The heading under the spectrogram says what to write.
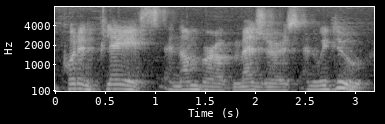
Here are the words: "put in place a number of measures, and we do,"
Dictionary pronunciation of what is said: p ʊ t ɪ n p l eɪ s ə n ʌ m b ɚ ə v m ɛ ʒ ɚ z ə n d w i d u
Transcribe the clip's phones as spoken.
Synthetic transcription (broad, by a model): p ʊ t ɪ n p l eɪ s ə n ʌ m b ɚ ə v m ɛ ʒ ɚ z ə n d w i d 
